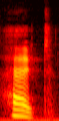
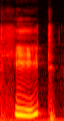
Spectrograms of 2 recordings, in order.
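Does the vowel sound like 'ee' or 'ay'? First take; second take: ay; ee. First: The vowel sounds like 'ay'. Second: The vowel sounds like 'ee'. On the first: The speaker calls it right. "because E is pronounced as A. So it's heet" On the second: The speaker calls it wrong. "It's not heat"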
